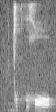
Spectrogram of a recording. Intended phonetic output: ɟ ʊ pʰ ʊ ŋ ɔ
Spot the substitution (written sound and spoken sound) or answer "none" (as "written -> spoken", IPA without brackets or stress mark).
ŋ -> x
